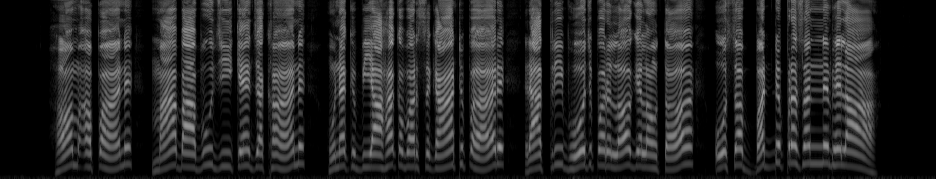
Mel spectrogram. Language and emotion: Maithili, happy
